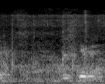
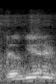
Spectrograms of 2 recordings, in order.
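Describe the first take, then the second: First: High, slow, breathy whisper of the order; whispered echo. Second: Said in the usual way. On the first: Pretend. Reactor echoing the cop's order, in a high slow whisper. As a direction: whisper it back slowly, pitched way up.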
